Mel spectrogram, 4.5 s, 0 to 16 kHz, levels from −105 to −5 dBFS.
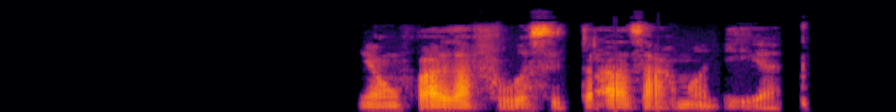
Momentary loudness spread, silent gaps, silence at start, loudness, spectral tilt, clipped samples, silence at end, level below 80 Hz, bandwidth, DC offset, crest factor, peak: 16 LU; 2.86-2.91 s; 1.8 s; -32 LUFS; -2 dB/octave; under 0.1%; 0.55 s; -82 dBFS; 10 kHz; under 0.1%; 24 dB; -12 dBFS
